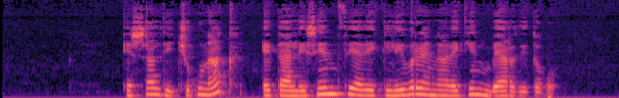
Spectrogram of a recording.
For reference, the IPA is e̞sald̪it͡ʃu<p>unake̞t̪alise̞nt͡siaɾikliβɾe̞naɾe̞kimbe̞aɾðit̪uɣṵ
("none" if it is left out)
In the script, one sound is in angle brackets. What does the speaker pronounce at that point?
k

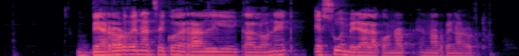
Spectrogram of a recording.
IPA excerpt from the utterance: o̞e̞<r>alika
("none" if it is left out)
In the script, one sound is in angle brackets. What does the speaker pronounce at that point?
r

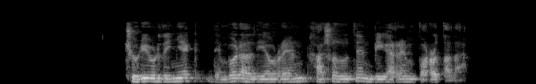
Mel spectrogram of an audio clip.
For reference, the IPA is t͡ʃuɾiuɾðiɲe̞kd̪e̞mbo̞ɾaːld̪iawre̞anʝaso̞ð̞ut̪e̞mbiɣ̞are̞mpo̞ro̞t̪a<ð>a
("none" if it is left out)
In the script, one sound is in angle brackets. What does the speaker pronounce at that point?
ð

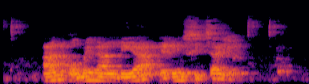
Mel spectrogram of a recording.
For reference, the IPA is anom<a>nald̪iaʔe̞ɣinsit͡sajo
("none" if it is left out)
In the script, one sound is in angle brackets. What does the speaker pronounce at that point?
e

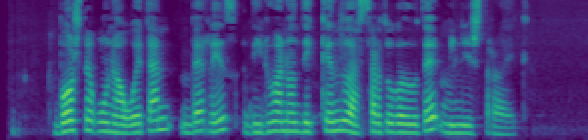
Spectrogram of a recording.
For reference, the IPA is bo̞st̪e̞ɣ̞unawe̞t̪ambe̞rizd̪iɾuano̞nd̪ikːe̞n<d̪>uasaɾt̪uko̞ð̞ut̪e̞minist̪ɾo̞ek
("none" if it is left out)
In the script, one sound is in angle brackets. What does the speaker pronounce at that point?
d̪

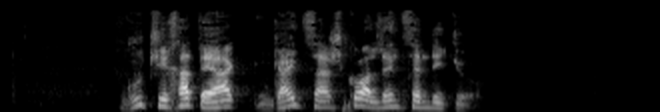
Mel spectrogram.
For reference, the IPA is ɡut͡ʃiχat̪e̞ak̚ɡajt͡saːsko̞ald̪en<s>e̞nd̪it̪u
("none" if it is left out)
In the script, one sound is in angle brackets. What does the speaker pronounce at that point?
t͡s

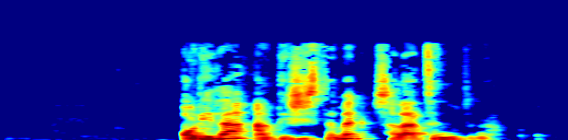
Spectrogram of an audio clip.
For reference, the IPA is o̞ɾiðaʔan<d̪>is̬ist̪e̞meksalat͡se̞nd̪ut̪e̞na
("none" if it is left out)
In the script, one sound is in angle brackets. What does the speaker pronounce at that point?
t̪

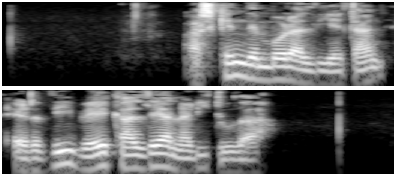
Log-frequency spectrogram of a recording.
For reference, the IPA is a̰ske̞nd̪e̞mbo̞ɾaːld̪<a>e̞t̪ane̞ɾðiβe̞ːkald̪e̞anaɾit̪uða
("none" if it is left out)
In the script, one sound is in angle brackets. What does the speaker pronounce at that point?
i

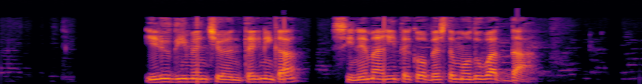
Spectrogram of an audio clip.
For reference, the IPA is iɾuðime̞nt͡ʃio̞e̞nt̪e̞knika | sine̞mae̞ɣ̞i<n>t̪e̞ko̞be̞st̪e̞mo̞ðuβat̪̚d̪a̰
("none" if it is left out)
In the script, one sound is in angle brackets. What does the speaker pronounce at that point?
none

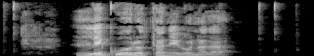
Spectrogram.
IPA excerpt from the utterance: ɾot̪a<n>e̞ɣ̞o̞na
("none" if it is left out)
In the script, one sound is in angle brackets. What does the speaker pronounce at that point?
n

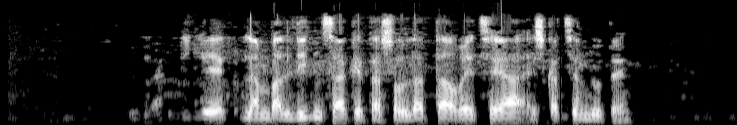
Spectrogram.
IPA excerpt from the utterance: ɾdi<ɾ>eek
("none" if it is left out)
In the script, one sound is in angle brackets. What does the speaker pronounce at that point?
ʎ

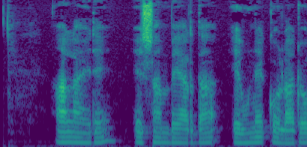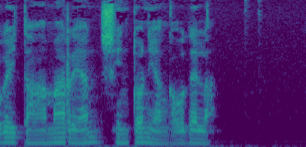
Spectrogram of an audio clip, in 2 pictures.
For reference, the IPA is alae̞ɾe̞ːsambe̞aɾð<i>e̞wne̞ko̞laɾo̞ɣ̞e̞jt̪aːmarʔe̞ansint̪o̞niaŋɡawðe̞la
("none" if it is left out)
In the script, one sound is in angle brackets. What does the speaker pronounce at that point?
a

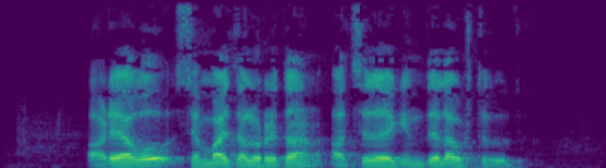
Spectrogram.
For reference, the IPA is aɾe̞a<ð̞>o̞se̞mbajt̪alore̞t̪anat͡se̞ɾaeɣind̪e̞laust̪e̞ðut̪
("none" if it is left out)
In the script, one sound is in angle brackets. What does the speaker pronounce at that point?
ɣ̞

